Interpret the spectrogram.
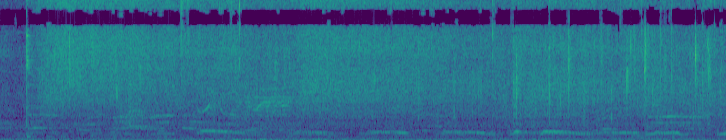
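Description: Breaded egg lollipops sizzling as they deep-fry in hot oil in a wide kadai. From about two seconds in, a bird calls in a series of short repeated notes.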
